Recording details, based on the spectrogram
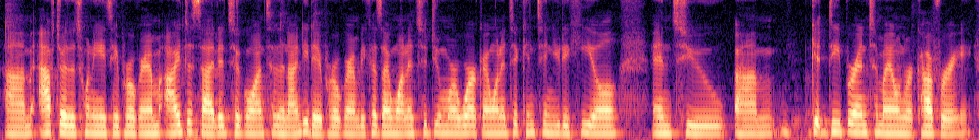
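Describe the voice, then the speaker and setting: A woman gives candid testimony as an interview guest. Her voice is smooth and a little low, and it stays very level as she talks. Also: level tone, fairly quick, a little mellow. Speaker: interview guest, former client now board member. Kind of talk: candid personal testimony in conversation.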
